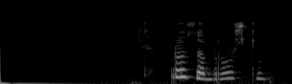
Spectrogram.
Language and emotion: Russian, sad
